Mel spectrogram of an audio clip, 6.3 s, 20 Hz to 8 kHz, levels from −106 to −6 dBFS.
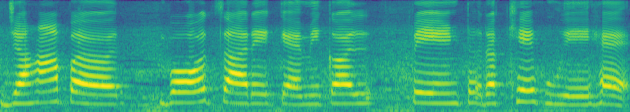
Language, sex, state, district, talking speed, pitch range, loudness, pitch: Hindi, female, Haryana, Charkhi Dadri, 85 wpm, 240-280 Hz, -12 LUFS, 260 Hz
